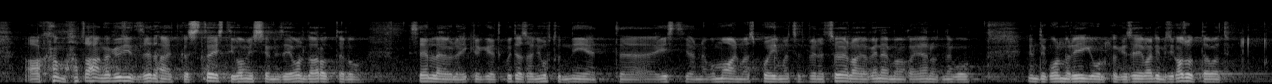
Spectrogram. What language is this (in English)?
Estonian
